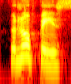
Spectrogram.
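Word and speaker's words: rupees: next हम हम देखें अगर हमें लिखना हो रुपीज रुपीज को यहां पे हम इसे ज में प्रोनाउंस करेंगे क्यों क्योंकि एस से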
